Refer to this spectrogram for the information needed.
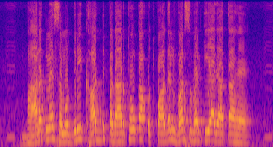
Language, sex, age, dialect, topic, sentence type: Hindi, male, 18-24, Kanauji Braj Bhasha, agriculture, statement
